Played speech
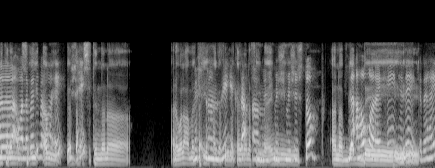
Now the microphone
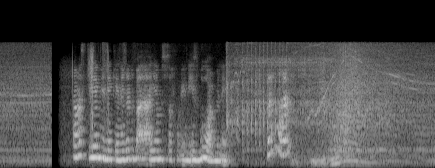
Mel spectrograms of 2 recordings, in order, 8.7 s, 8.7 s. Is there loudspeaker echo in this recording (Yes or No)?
No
